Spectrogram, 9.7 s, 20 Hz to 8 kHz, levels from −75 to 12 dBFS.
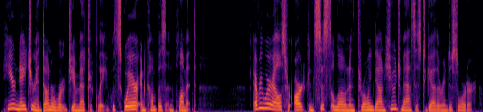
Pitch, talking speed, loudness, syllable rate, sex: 220 Hz, 170 wpm, -18 LUFS, 6.3 syllables/s, female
